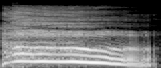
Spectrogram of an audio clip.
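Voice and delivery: sharp high mock gasp of joy; retold delighted gasp. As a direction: gasp like a happy message just arrived. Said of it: "I'd be like".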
